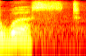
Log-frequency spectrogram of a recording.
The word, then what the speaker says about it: worst: T bad worse the worst don't forget to pronounce the T and then far the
